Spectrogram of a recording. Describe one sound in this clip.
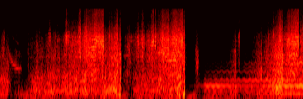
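A cartoon robot's springy legs boing as it shoots upward.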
